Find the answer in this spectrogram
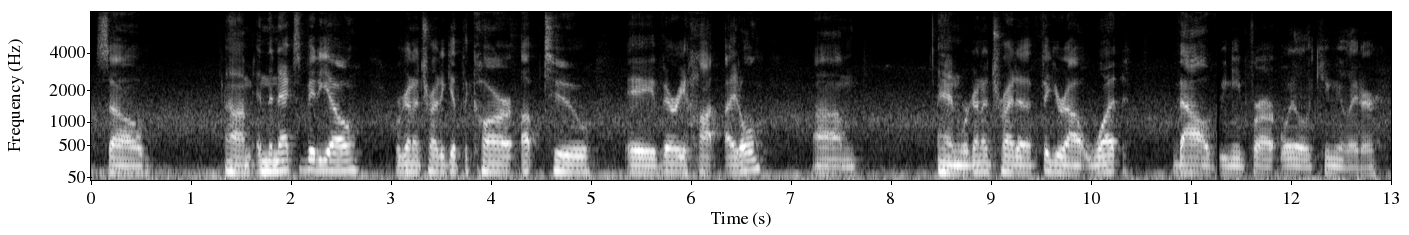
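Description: A man's voice: lowish voice, steady tone, a little slow. An American man in his thirties explaining things casually as a vlog host, plain-spoken and matter-of-fact. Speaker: car builder and YouTube host. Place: driveway and open home garage. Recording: clear outdoor and garage ambient noise.

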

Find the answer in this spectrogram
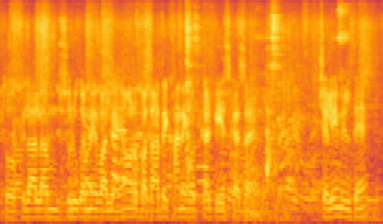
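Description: A man's voice: mid-range voice, flat delivery, fairly quick. A man in his thirties filming a casual walking-tour vlog on a handheld phone, chatting to his viewers and explaining prices as he moves between a parking lot and a restaurant. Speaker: travel vlogger. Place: outdoor parking lot and airplane restaurant interior. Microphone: handheld phone camera, selfie framing.

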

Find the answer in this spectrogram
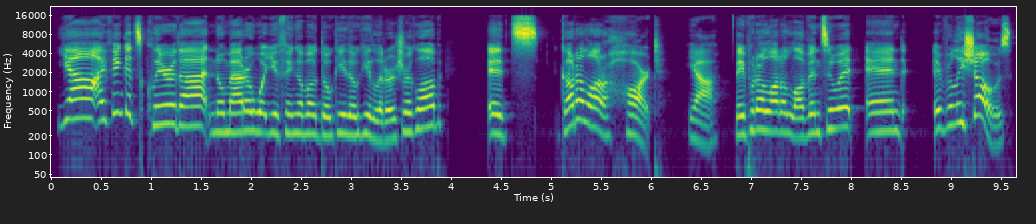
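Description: A woman's voice: on the high side, animated, moderate pace, clean tone. A woman giving casual commentary as the host of a video game let's play.

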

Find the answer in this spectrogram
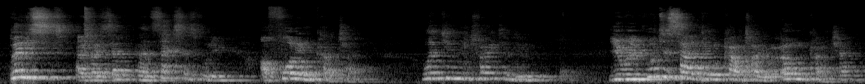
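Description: A middle-aged man from Algeria, English not his first language, giving a formal university lecture and firing rhetorical questions at his audience. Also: extremely high pitch. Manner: animated, asks himself rhetorical questions. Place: lecture room. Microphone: far camera. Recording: echoey room from far off.

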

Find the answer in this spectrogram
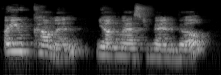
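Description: An encouraging gentleman with a Southern US drawl, voiced by a woman narrator, speaks with polite poise. It is storybook acting, set slightly back from the mic in an echoing room. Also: medium pitch, expressive, moderate pace, lightly acted. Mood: encouraging, courteous. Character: handsome, encouraging Southern gentleman, smooth and courteous. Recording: roomy echo, distant from mic.

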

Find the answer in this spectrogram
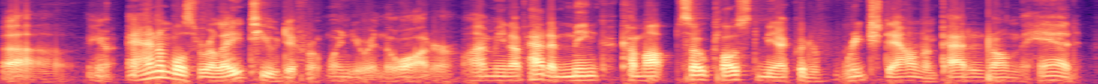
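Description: A man's voice: lowish voice, fast, vocal fry, hardly any pauses. Older guy at his desk chatting about fly fishing, laid back, lots of ums and restarts. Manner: relaxed, conversational, with frequent fillers and restarts. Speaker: fly fishing channel host. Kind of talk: to-camera instructional talk. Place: home office with computer screens, indoors.

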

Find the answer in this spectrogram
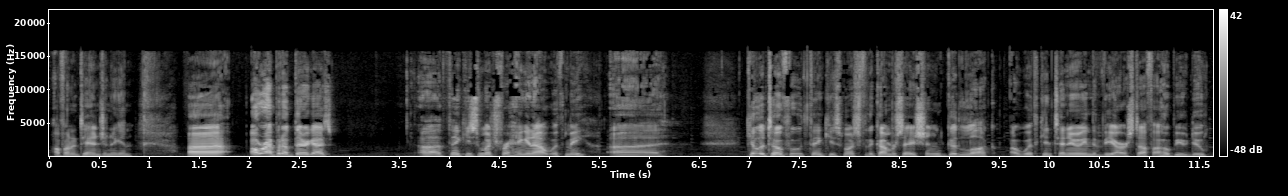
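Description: A man's voice: medium pitch, animated, fairly quick. A middle-aged man chatting casually on a game developer livestream, rambling and jokey in a self-deprecating way, speaking into a desktop mic indoors. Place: indoor room at a computer. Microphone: desktop microphone.

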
